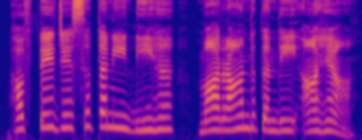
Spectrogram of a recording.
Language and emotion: Sindhi, neutral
